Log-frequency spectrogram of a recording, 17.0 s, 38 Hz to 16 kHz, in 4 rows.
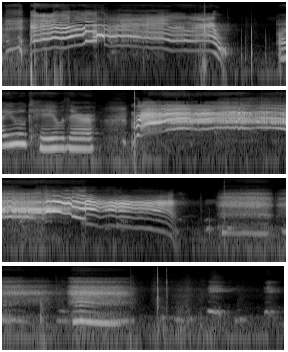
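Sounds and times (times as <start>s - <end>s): child wailing: 0.4s - 3.4s, 6.2s - 11.2s.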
